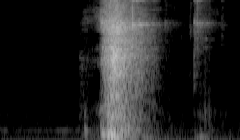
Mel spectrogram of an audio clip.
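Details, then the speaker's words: Australian Cattle Dog sneezing on command as a trick: a sneeze. "can you sneeze"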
